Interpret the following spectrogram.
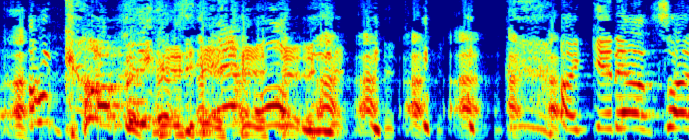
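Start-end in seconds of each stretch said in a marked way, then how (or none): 0.0-1.6 high, drawn-out reply breaking into laughter; mock-exasperated call back, cracking up; laughing retort. Customer calling back to the pushy driver, laughing retort.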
